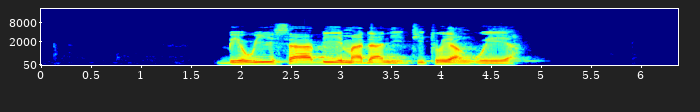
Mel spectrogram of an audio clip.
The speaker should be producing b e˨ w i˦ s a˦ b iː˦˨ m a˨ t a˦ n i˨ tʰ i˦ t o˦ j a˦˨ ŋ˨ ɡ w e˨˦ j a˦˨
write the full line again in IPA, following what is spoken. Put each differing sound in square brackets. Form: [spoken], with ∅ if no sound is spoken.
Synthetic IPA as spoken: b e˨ w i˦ s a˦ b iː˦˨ m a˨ [d] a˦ n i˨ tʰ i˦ t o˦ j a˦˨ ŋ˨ ɡ w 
